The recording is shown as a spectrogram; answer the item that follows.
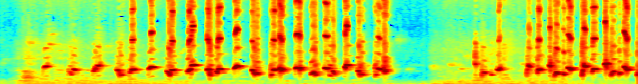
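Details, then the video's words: Yellow-vented bulbul singing a lure song to make other birds respond: a flowing series of quick, liquid warbled notes, a brief pause, then another bubbly chattering run. "trucukan gacor TARUNG ROPEL PANJANG pancingan trucukan agar bunyi"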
